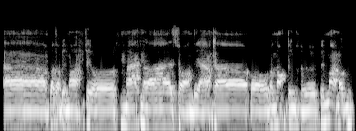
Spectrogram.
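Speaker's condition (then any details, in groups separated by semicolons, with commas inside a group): Profound deafness; congenital, born deaf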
